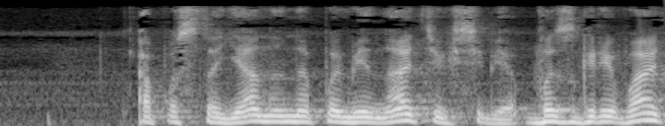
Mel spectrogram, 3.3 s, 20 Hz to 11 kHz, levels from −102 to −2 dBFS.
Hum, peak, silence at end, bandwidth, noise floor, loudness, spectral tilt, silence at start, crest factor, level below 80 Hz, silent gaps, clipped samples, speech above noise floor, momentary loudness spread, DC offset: none; -2 dBFS; 0 s; 9.4 kHz; -50 dBFS; -18 LUFS; -7 dB/octave; 0.7 s; 16 dB; -52 dBFS; none; under 0.1%; 33 dB; 7 LU; under 0.1%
